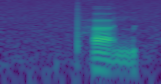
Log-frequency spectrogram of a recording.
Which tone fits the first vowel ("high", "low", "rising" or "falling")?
low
